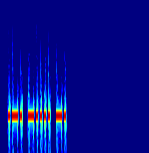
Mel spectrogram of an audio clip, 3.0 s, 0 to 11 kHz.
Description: Morse code, heard as a keyed tone, about 30 wpm, 700 Hz. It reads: R6N
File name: Speed-Racing - Three Letter-Number Combinations - 25wpm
